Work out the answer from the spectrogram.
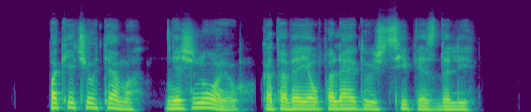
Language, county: Lithuanian, Alytus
